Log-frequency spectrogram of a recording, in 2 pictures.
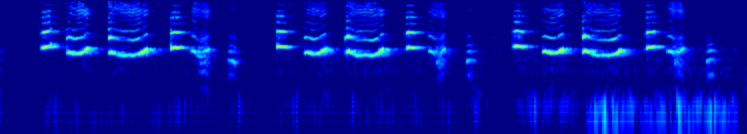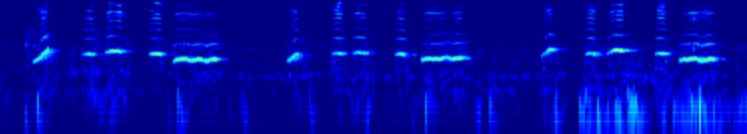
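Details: Pet cockatiel giving rapid, bouncy whistled phrases that dip and rise in pitch, repeated in bursts, then softer short whistles, with low thudding and rustling noises at times.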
